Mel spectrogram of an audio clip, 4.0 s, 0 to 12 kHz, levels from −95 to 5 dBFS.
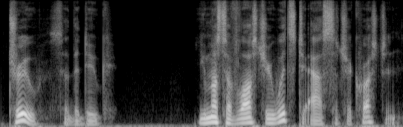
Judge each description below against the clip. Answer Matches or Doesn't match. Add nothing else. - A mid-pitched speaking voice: Doesn't match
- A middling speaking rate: Doesn't match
